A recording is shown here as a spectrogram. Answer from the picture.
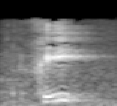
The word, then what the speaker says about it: khí: Còn hiện tại thì khứ quốc thành, khứ vương vị, khứ thê no. Khứ là bò. Khí, đọc là khí mới được.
